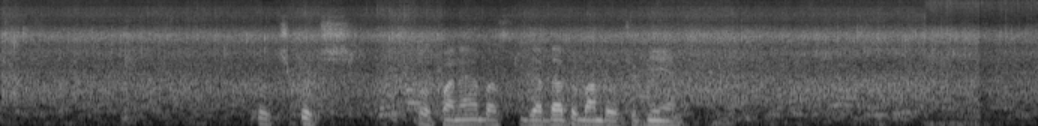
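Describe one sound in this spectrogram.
Rainwater drips and splashes from a roof edge onto a wet lane.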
